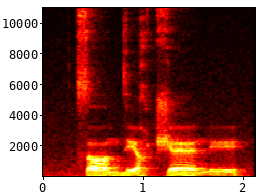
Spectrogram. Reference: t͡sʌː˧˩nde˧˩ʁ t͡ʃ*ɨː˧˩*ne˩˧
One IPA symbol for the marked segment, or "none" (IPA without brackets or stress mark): ɛː˧˩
